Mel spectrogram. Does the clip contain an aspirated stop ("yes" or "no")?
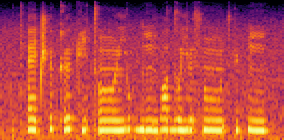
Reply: no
